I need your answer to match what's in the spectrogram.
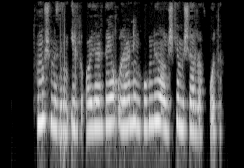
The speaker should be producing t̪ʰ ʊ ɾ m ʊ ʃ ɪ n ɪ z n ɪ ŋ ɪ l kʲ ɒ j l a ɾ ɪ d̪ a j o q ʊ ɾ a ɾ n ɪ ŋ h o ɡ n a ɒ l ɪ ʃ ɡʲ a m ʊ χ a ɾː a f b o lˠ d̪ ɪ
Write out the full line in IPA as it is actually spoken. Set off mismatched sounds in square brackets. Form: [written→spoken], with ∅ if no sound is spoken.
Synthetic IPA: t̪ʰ ʊ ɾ m ʊ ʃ ɪ [n→m] ɪ z n ɪ ŋ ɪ l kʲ ɒ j l a ɾ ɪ d̪ a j [o→ɒ] q ʊ [ɾ→l] a ɾ n ɪ ŋ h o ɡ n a ɒ l ɪ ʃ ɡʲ a m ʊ [χ→ʃ] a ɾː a f b o lˠ d̪ ɪ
